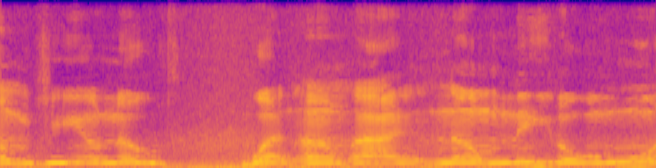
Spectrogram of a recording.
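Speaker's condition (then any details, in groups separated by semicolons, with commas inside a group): ALS; persistent hoarseness as first symptom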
